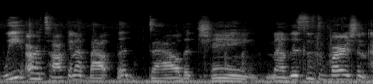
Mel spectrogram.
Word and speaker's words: Tao Te Ching: It's actually TE, but the T is actually pronounced as a D, so it's the Tao Te Ching.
